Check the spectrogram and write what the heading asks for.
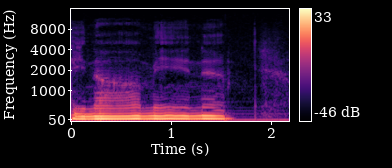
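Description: A man's low voice chanting in Pali in Buddhist devotional recitation, holding one long, even syllable for about a second and a half before breaking off.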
